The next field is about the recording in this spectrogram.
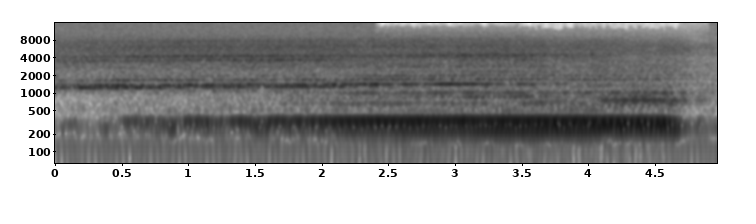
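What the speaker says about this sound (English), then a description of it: "This is the PS Industry paddle steamer." The PS Industry, a 1910 Goolwa-built paddle steamer on the Murray River, sounds a loud, sustained steam whistle with a steady tonal blast and hiss that swells and then cuts off abruptly.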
